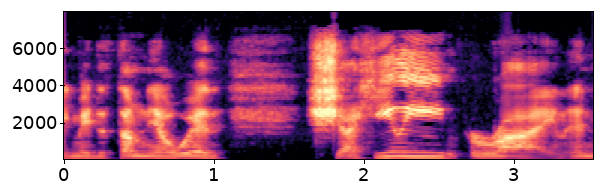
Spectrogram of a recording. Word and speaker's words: Rai: the thumbnail with, Shaheeli Rai, and it's pronounced rye like rye bread, rye the drink.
